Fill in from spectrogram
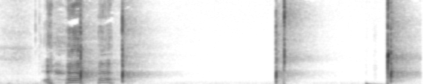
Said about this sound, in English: Start every podcast with the new day clap.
